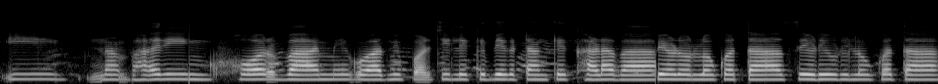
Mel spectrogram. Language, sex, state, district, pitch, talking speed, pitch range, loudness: Hindi, female, Uttar Pradesh, Gorakhpur, 230 Hz, 140 wpm, 225-235 Hz, -22 LUFS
